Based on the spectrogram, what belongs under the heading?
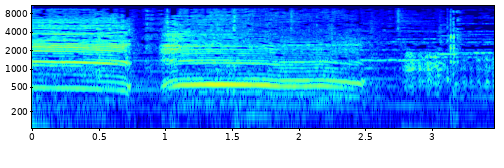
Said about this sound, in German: Ist das ein Lama mit einem Hammer? Ein Alpaka, die spucken fast nie, sei denn sie haben Angst oder werden erschreckt.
